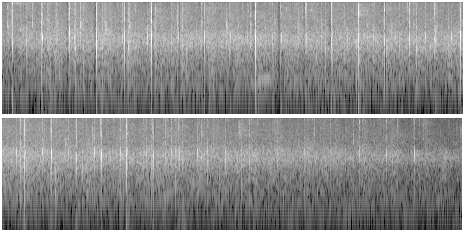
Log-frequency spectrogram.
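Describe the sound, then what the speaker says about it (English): Applause at a university commencement ceremony, a sparse crowd clapping with distinct sharp individual claps standing out, steady for several seconds and slowly fading toward the end. "I think another round of applause would be in order"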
